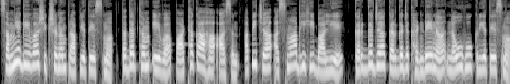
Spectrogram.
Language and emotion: Sanskrit, neutral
